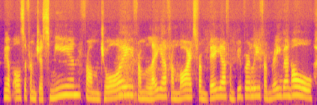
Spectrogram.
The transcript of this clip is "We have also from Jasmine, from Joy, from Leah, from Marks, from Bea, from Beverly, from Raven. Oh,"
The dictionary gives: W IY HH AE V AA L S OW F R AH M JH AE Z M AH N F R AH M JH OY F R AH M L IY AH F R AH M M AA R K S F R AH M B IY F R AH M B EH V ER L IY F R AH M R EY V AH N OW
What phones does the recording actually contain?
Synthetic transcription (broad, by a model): W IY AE V AA L S OW F R AH M JH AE S M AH N F R AH M JH OY F R AH M L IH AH F R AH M M AA R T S F R AH M B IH F R AH M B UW B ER L IY F R AH M R EY V AH N OW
